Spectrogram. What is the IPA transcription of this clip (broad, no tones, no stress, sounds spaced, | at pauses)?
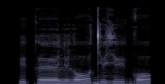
y k øː l y l oː d y z yː ɡ o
